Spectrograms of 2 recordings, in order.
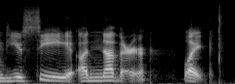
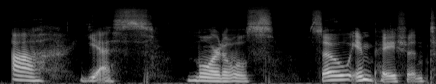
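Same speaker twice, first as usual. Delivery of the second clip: very slow, deliberate, drawn-out character voice. Answering the mortals who asked for light, voicing Domatia. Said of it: "you hear a voice clearing itself".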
